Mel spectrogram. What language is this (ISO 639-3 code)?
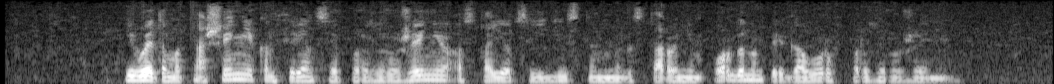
rus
